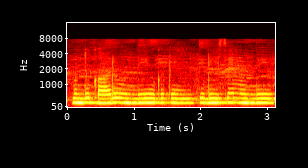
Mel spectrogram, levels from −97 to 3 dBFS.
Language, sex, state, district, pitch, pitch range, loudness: Telugu, female, Telangana, Karimnagar, 195 Hz, 190-195 Hz, -13 LUFS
